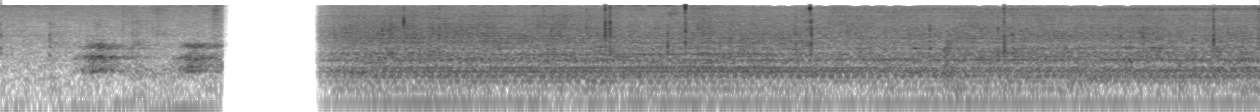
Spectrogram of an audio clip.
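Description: A few short high-pitched sounds, then a sudden break, after which a small passenger motorboat's engine runs steadily with a deep hum and an even higher drone.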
